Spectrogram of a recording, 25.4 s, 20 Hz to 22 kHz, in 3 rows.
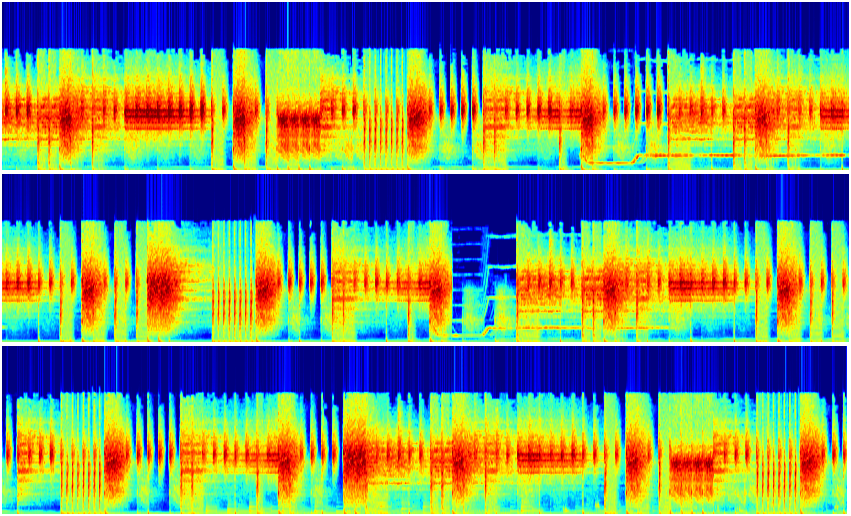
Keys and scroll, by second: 0.4 super+-, 0.9 super+-, 2.2 super+-, 9.3 super+z, 11.8 super+z, 12.2 super+z, 13.5 alt+shift+super+e, 14.3 super+t, 15.7 Return, 16.9 shift+Down, 17.2 Return, 22.7 super+d.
